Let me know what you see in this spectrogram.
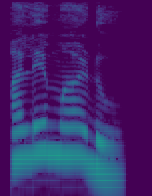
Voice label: "ಅಲೆಮಾಡು", Kannada

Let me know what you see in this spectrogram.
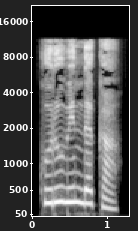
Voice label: "ಕರವಂದಿಗೆ", Kannada

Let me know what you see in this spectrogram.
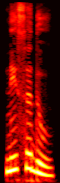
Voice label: "ನಿಸದು", Kannada

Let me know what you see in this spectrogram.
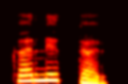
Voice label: "ಕರ್ನೆತ್ತರ್", kannada

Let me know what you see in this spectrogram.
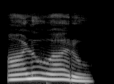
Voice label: "ಅಳವರಿ", Kannada

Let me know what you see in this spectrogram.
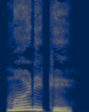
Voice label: "ಮಟಿಕೆ", kannada

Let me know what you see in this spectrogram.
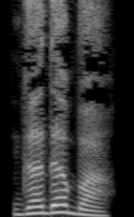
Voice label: "ಕದುಬು", kannada

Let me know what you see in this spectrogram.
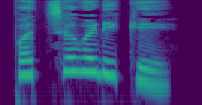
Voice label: "ಪಚ್ಚವಡಿಗೆ", Kannada

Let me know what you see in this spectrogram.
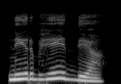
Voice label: "ನಿರ್ಭೇದ್ಯ", Kannada

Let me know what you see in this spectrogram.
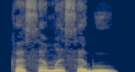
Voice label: "ಕಸಮಸಗು", Kannada

